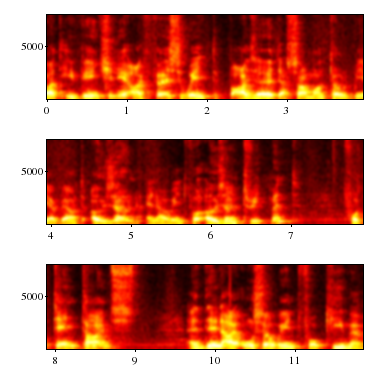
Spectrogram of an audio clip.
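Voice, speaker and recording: Ordinary pitch variation at a fairly slow pace, with noticeable background noise. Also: man, fairly high pitch for a man. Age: 70s. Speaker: cancer survivor. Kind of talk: testimony. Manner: halting.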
